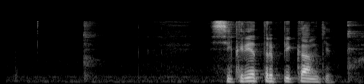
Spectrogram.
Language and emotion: Russian, neutral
